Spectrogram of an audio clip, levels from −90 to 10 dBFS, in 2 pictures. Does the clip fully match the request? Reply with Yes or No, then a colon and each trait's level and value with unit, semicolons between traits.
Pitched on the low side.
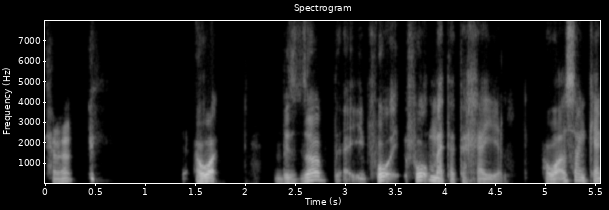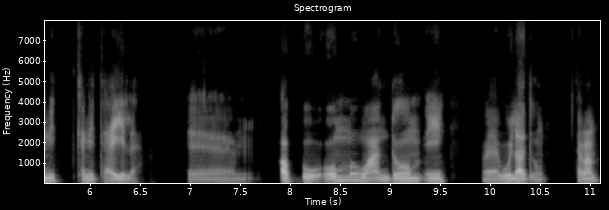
Yes: low, 115 Hz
